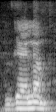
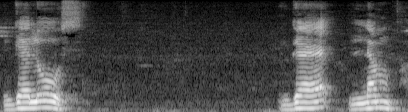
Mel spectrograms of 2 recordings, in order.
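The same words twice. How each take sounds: First: Said in the usual way. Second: गैलम्प drawn out slowly, syllable by syllable; teacher stretching गैलम्प out for students; slow sounding out. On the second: Shown as a demonstration. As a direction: read गैलम्प very slowly so each sound is clear. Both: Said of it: "ये देखिए L U".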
